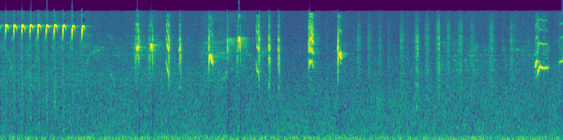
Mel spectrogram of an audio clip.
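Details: Bar-winged prinia lure song to restart a bird that has gone quiet: opens with a fast high trill, then scattered sharp chips and short squeaky notes.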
